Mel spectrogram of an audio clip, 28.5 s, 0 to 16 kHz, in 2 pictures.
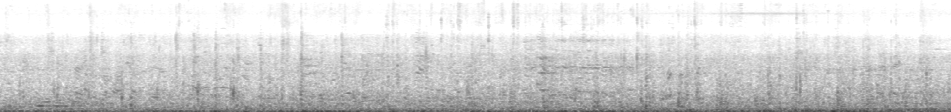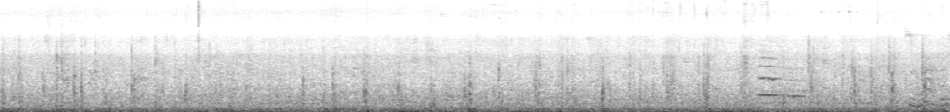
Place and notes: {"title": "Taipei Main Station, Taiwan - soundwalk", "date": "2012-11-03 09:52:00", "latitude": "25.05", "longitude": "121.52", "altitude": "12", "timezone": "Asia/Taipei"}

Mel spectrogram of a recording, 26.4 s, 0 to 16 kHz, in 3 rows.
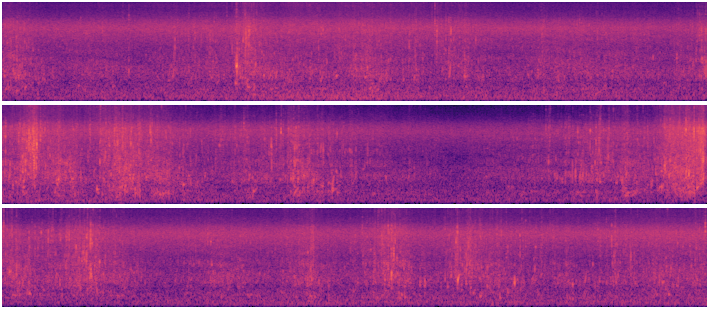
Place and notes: {"title": "lake Juodieji Lakajai, Lithuania", "date": "2020-06-07 15:00:00", "description": "strong wind howling. the microphones hidden in the grass at the lake.", "latitude": "55.19", "longitude": "25.64", "altitude": "154", "timezone": "Europe/Vilnius"}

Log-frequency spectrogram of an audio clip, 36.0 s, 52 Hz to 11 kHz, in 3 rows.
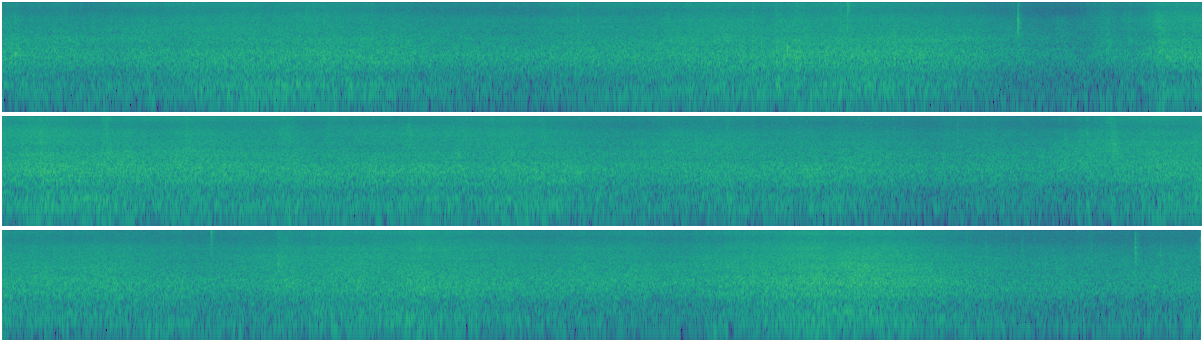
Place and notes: {"title": "Baishawan Beach, New Taipei City - Before the onset of heavy rains the beach", "date": "2016-04-17 07:08:00", "description": "at the seaside, Sound of the waves, Before the onset of heavy rains the beach\nZoom H2n MS+XY", "latitude": "25.28", "longitude": "121.52", "timezone": "Asia/Taipei"}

